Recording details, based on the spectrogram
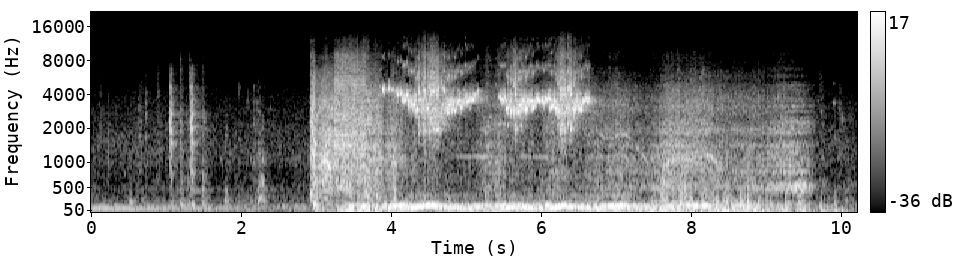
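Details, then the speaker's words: Ford Fox body with the stock throttle body, after a missing spark plug was refitted: it cranks, catches, runs unevenly for several seconds, then sags and dies. Idle speed set too low. "okay so as i suspected this thing is not going to idle so this has a stock throttle body on it that's going to be a 10 millimeter let me go grab that and let's crank the throttle screw down on this so we can idle this car back up"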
